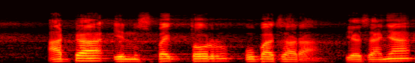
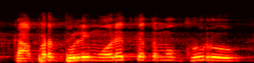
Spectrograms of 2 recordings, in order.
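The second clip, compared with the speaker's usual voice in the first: usual speaking voice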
